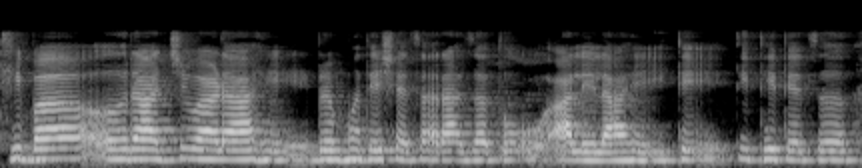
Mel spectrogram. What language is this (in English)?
Marathi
